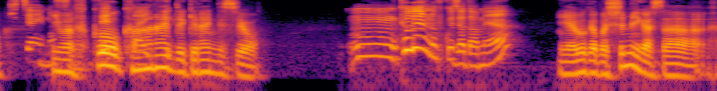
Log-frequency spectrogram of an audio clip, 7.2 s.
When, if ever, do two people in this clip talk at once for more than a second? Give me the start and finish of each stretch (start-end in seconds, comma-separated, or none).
0.5-1.9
